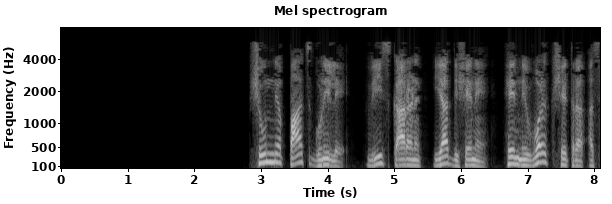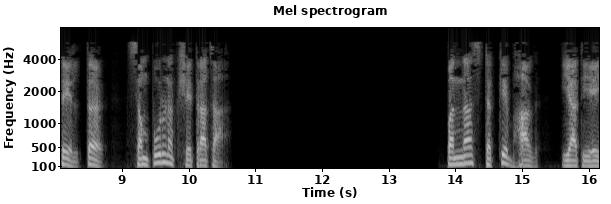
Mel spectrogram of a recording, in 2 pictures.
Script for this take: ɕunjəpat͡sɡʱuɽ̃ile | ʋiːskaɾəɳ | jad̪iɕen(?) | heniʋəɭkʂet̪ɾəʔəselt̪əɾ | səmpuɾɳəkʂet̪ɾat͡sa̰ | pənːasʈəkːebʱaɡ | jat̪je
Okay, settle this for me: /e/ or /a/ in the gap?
e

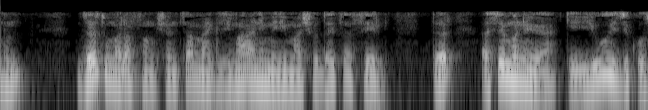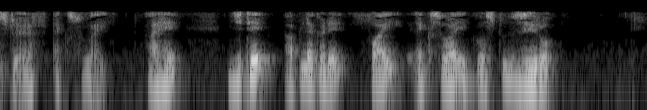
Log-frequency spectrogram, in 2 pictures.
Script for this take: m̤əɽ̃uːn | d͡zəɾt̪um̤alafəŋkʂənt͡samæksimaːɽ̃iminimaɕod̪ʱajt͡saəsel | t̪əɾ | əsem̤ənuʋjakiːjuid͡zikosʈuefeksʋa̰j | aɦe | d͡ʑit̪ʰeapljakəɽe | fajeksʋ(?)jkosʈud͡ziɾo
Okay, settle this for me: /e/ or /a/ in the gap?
a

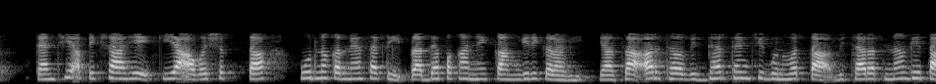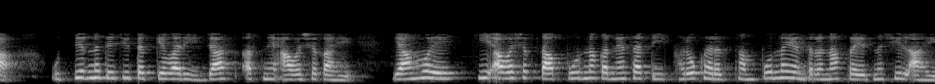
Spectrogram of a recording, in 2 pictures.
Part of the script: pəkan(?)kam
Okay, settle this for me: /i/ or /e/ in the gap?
e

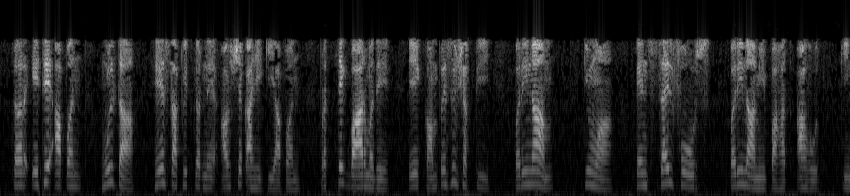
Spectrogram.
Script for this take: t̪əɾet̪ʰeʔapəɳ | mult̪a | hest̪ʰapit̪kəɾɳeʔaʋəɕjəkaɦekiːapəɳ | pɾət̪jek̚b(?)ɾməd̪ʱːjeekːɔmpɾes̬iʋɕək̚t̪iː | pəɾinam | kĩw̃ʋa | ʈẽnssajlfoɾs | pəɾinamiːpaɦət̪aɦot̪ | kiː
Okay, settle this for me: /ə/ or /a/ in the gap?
a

